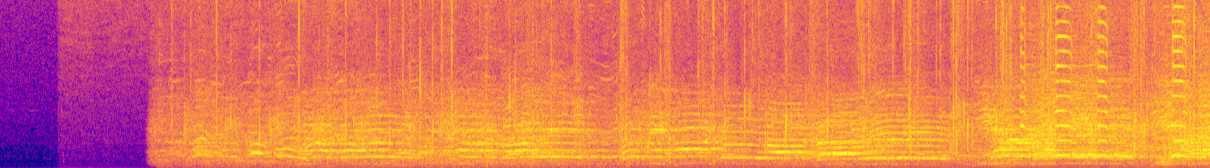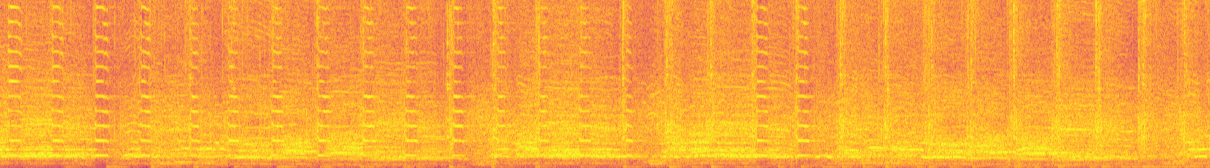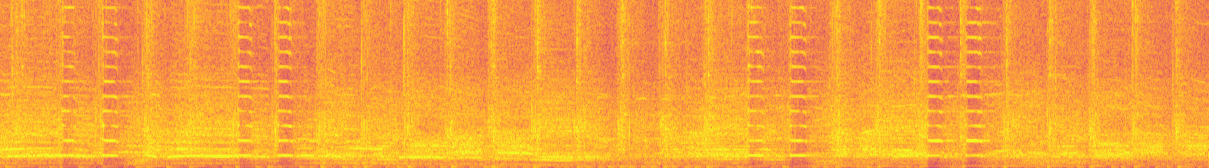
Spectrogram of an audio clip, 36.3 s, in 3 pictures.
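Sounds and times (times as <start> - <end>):
street protest march crowd noise: 1.5 - 36.2.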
